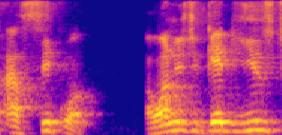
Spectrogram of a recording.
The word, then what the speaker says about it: SQL: language that was simple stands for and it's pronounced as sequel I wanted to get used to the pronunciation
